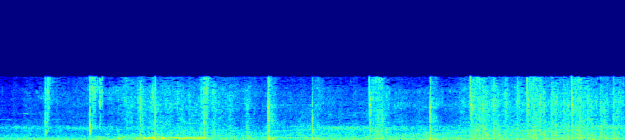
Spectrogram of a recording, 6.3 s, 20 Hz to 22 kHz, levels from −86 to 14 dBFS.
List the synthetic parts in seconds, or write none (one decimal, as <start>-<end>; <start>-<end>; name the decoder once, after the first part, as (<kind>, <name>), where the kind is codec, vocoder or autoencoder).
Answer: 2.7-3.2 (codec, SNAC)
